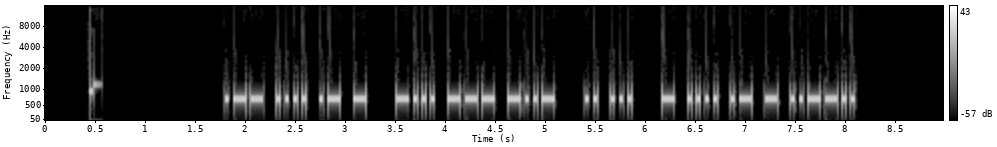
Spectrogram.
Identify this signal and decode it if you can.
Morse code, heard as a keyed tone, about 28 wpm, 700 Hz. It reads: WHAT BOX IS THAT?
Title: Sentences from Top 1000 Words - Review Part 2 - 28wpm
